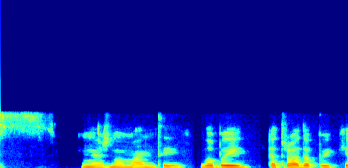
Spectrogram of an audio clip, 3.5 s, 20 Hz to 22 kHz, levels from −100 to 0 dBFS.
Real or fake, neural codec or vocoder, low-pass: real; none; 7.2 kHz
